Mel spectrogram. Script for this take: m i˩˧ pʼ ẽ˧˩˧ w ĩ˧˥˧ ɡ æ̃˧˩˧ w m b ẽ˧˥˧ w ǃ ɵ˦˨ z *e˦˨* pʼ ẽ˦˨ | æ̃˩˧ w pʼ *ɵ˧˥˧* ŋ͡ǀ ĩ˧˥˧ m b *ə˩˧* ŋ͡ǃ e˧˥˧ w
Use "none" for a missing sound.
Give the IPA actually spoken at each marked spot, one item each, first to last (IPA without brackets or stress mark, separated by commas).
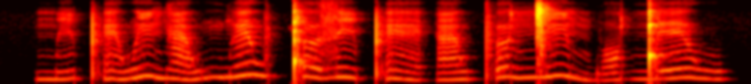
i˦˨, ɵ˧˥˧, ɔ˩˧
